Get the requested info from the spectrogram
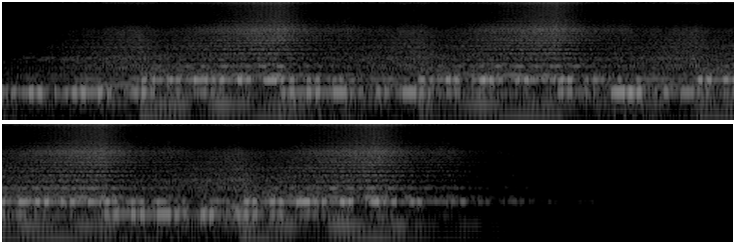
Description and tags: dark atmosphere
ambient, dark-atmosphere, dub-step, fx, techno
